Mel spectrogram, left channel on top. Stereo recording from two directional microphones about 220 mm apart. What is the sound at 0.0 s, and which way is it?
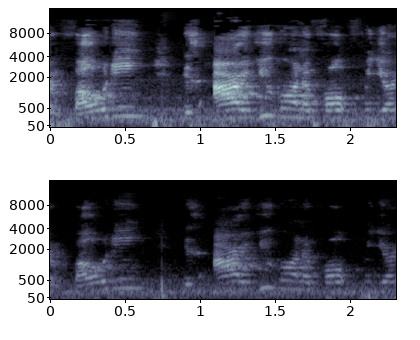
A man's voice, 10° left (ahead or behind).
